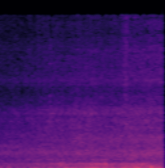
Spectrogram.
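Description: Waves break on a beach in El Nido, Philippines, a steady, loud wash of surf with a rising swell toward the end and no voices.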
